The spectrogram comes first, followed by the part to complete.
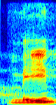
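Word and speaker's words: م: অর্থাৎ দুই ঠোঁট হইতে ওয়াও বা মিম উচ্চারিত হয়। ওয়াও উচ্চারিত হয় ঠোঁট গোল করিয়া মুখ খোলা রাখিয়া, এবং বা ঠোঁটের ভিজায় ভিজায় উচ্চারণ করতে হয়। মিম ঠোঁটের শুকনো জায়গা থেকে উচ্চারণ করতে হয়।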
